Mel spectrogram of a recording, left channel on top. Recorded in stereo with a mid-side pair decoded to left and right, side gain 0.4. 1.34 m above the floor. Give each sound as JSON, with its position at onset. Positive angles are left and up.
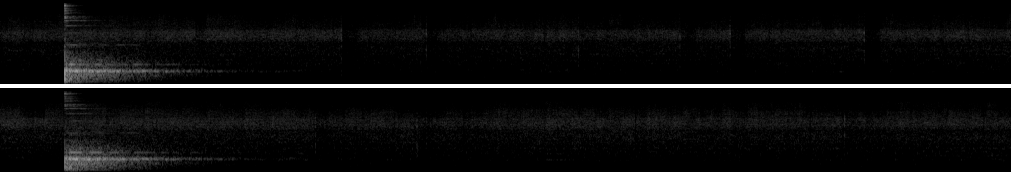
{"t": 0.6, "sound": "a clink", "azimuth_deg": 60, "distance_m": 1.5}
